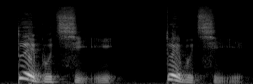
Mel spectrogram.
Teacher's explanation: Fourth tone, neutral tone, third tone.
